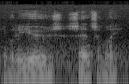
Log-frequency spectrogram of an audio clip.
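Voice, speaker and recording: A softly spoken Australian man with a deep, gravelly voice, speaking as a hypnotist in a measured, soothing, suggestive manner. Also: steady tone, noisy background.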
